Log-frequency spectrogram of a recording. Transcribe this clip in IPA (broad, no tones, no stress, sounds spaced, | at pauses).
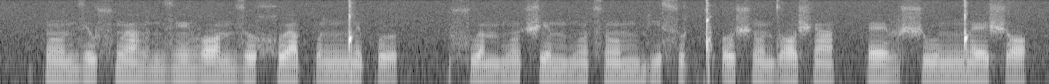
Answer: p õ n z e sʷ ã v n z ẽ v ɔ n z ʊ χʷ a p ʊ ŋ͡ǃ ɪ p ʊ | sʷ a m b õ ʃ ɪ m b õ s õ m b i s u ǃʼ o ʃ õ d ɔ ʃ ã | ɛ v ʃ u ŋ͡ǃ ɛ ʃ ɔ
